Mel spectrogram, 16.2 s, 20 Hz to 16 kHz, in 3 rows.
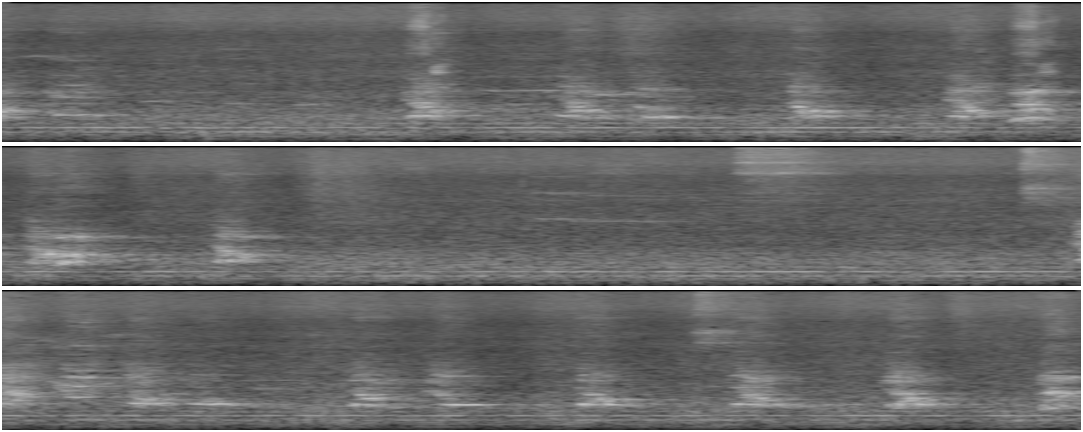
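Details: Repeated rough barking from a terrier listed for adoption on 27 September 2015, about one bark per second in bursts, a brief hissing clatter midway, low hum persisting throughout.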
